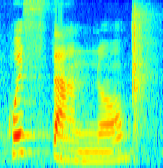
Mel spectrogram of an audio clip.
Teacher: 你念的时候这个▁o▁可以省略掉，变成▁quest'anno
